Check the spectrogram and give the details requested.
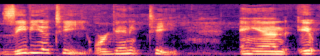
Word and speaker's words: Zevia: and I guess it's pronounced Zevia like Stevia but Zevia tea organic tea and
